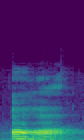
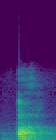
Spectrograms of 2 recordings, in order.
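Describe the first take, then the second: First: The word is said with a full 'ar' vowel. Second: The word is reduced to a short schwa. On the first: "we don't usually pronounce it as are" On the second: "we very often pronounce it as uh"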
